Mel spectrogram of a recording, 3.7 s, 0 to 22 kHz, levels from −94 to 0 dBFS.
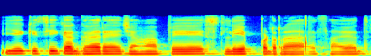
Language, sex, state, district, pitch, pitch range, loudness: Hindi, male, Maharashtra, Chandrapur, 130 Hz, 120-135 Hz, -17 LUFS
